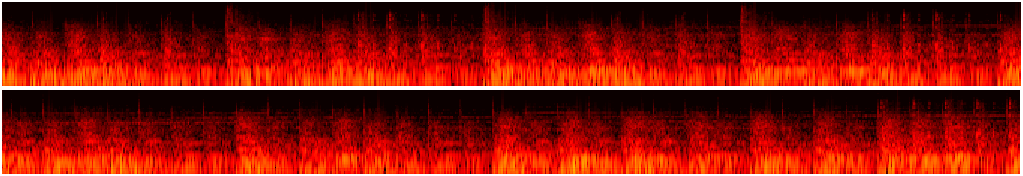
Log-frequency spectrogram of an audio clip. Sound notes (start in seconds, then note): none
